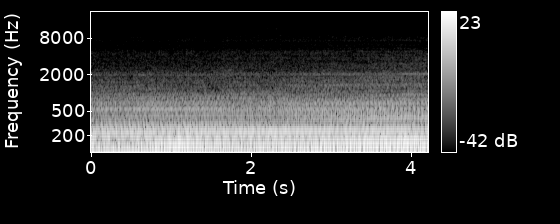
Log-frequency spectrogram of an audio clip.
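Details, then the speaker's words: 2007 Ford F-150 4x4 on a test drive, with a check engine light for P0420 (evap) and P0193 (fuel rail pressure circuit high) and a rusty frame: a smooth, steady engine drone under load with no knocks or misses, normal acceleration. "Okay, now we're going to go for a drive. It's got good acceleration."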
